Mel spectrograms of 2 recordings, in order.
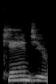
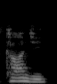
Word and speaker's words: kanji: if you look at kji right here sorry kanji I always I'm saying it wrong that's my cage and accent they the guys tease me because I say it wrong it's kanji uh so he comes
